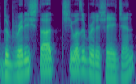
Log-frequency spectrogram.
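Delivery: ordinary talk, nothing marked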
